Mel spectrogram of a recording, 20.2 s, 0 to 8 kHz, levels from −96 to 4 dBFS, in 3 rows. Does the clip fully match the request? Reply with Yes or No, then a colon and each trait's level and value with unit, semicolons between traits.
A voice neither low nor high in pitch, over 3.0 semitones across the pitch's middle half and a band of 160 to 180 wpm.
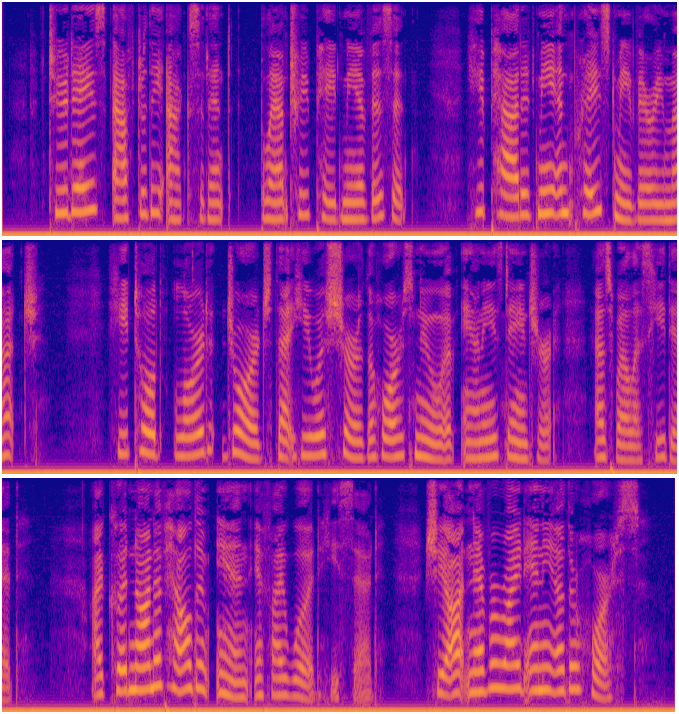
No: high, 240 Hz; average, 4.8 semitones; average, 170 wpm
